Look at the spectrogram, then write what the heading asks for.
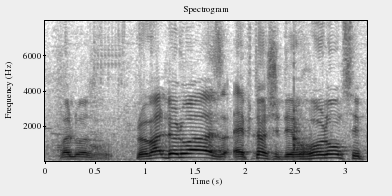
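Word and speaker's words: Val-d'Oise: Valdoise. Valdoise.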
